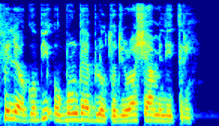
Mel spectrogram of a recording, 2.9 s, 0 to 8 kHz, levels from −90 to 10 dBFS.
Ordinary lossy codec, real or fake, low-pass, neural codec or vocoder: none; real; 7.2 kHz; none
